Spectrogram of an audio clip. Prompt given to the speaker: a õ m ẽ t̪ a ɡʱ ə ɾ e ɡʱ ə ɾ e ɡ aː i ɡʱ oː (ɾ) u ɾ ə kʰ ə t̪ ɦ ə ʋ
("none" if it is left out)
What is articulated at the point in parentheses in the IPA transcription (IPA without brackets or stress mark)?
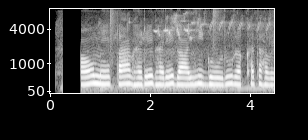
ɾ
